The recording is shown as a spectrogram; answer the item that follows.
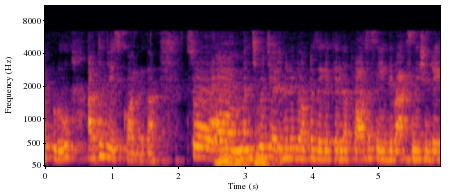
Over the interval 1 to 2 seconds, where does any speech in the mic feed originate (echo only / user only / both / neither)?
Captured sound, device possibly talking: echo only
